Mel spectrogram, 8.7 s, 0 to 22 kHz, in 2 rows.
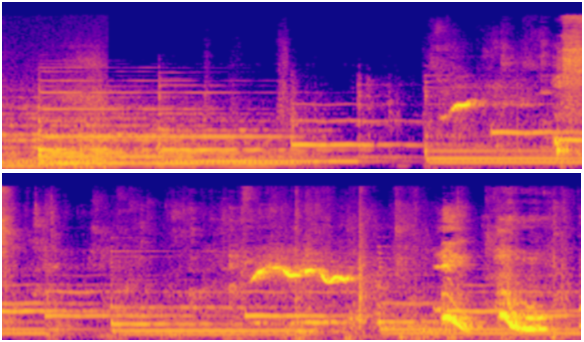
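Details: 14-year-old girl with Tourette syndrome whose tics began about 16 months earlier, almost overnight; whistling is a persistent vocal tic that has never gone away; vocal tic (whistling) in Tourette syndrome.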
